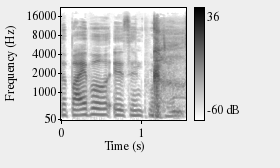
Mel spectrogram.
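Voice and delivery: mock robotic voice. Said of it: "you were robot [name]".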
